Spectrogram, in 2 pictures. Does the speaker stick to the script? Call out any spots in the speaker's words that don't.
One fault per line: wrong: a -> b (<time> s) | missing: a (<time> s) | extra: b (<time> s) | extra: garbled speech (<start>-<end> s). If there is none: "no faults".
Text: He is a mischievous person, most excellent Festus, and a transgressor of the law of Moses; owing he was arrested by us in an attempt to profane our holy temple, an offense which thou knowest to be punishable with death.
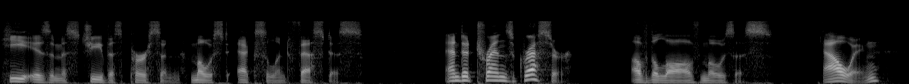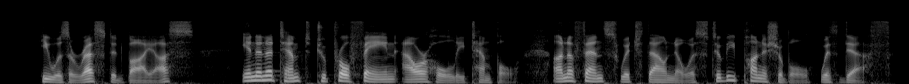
no faults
